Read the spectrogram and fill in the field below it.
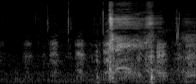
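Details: Boxer dog meeting a stranger, breathing in quick, airy, hissing pants, several rapid breaths over two seconds, with soft background noise.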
